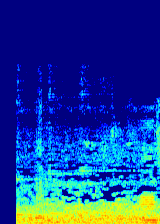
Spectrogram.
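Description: Background chatter of many people talking at once in a large indoor hall, starting a fraction of a second in, with a nearer voice near the end.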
